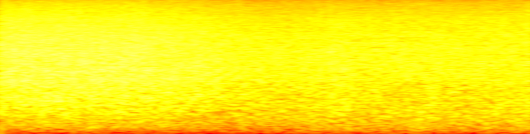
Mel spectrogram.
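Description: A river rushing through the snowy Great Smoky Mountains, a steady, dense wash of flowing water close by, loud and unbroken with no voices.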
